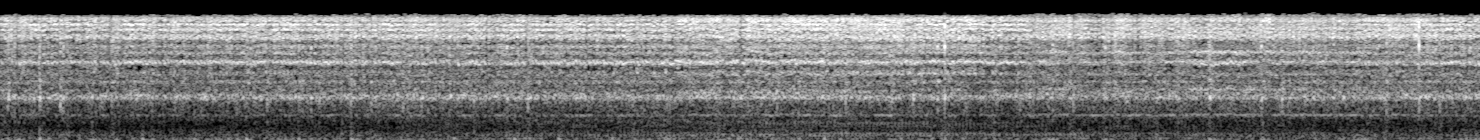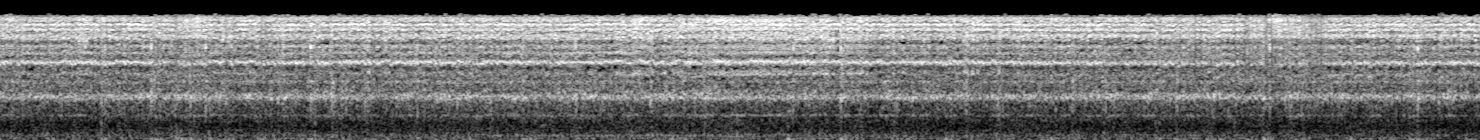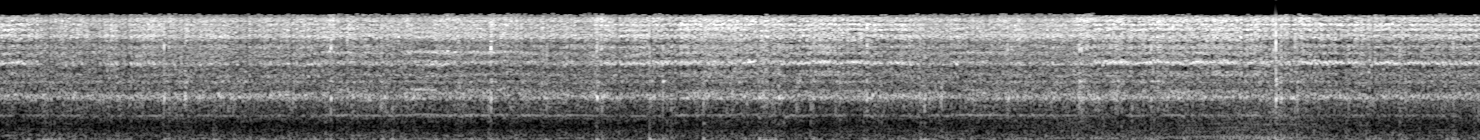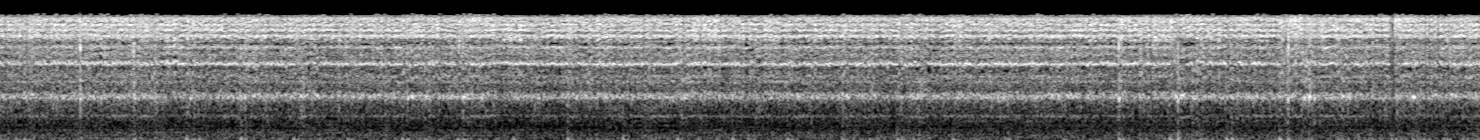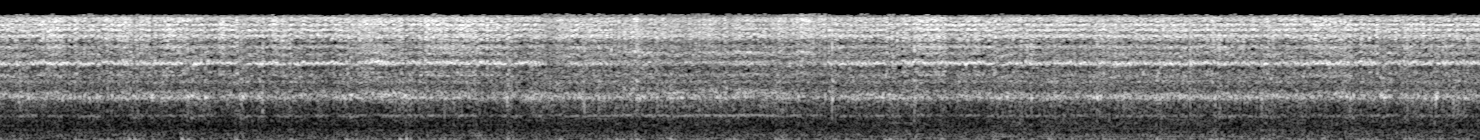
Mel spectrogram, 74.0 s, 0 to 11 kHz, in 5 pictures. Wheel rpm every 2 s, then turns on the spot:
160, 160, 160, 160, 160, 160, 160, 160, 160, 160, 160, 160, 160, 160, 160, 160, 150, 160, 160, 160, 160, 150, 160, 150, 150, 150, 150, 150, 150, 150, 150, 150, 150, 150, 150, 150, 150.
none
